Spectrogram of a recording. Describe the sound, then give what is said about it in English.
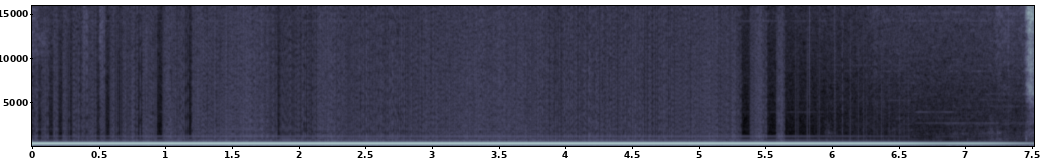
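A loud, steady sine wave tone hums continuously for several seconds, held level by a recorder's limiter, then dips slightly in volume near the end with faint background rumble underneath. “I'm approaching the sine wave now.”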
